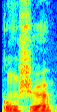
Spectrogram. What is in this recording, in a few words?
"gong4shi4", Chinese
